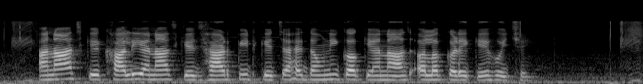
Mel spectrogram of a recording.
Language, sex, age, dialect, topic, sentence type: Magahi, female, 41-45, Western, agriculture, statement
